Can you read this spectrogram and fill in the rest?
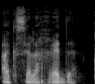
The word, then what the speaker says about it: Axelle Red: Notre extrait de concert du jour, nous le devons à Axel Red, ou Axel Red quand on prononce bien la française, qui interprète un de ses succès, Je t'attends.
